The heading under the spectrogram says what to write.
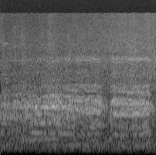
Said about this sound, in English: There are four chickens. Ah, she's seen her mummy. She's going nuts. Can you hear her going nuts?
